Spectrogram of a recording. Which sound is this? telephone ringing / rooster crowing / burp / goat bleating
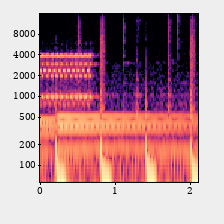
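telephone ringing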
